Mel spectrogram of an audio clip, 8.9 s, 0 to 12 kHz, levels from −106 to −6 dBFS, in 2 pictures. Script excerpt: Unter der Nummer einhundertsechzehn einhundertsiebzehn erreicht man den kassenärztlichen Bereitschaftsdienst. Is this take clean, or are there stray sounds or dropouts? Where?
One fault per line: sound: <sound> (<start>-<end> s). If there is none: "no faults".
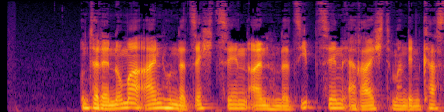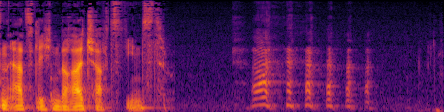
sound: laugh (6.8-8.3 s)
